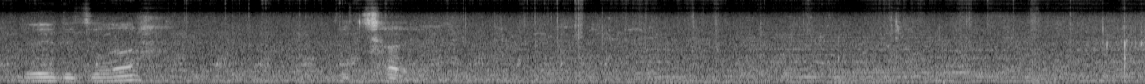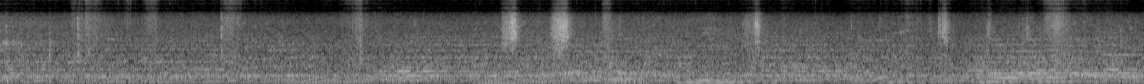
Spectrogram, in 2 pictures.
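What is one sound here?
Dry rope rustles and creaks as hands weave it through a frame.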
